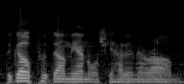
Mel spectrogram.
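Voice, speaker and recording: A man reads visual novel text in a rapid-fire, fairly even medium-pitched voice for his let's play, occasionally tripping on words. Game music sits behind him.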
